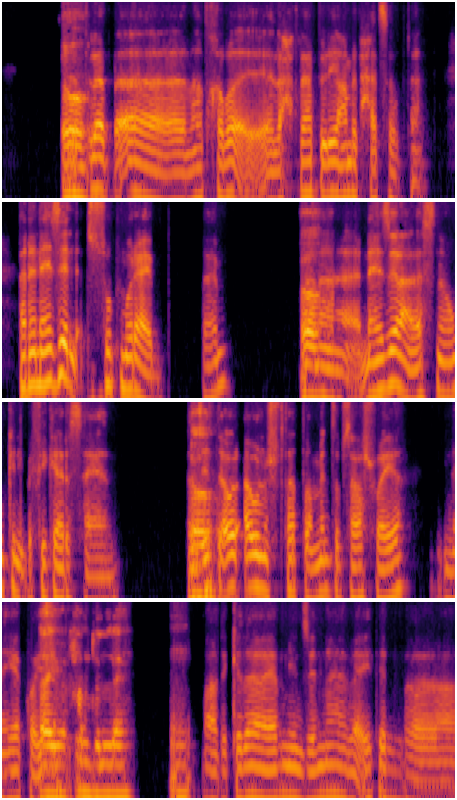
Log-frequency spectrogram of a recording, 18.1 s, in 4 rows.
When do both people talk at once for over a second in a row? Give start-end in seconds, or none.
none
